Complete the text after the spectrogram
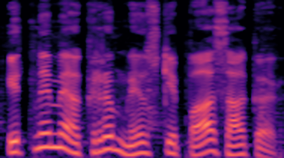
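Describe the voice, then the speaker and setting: A man narrates an audio drama in a dramatic, scripted style. His voice sits fairly high and moves in lively swings, with music playing behind him. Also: normal speed.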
